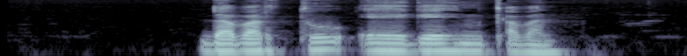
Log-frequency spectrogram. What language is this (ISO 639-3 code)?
orm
